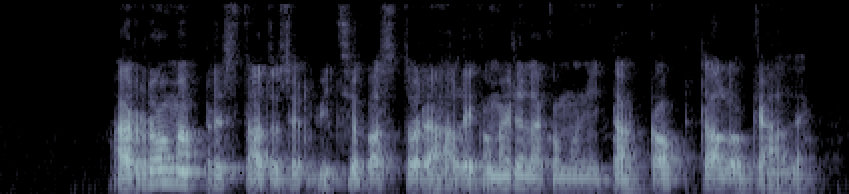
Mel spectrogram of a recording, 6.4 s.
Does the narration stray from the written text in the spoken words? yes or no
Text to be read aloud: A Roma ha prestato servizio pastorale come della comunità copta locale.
no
